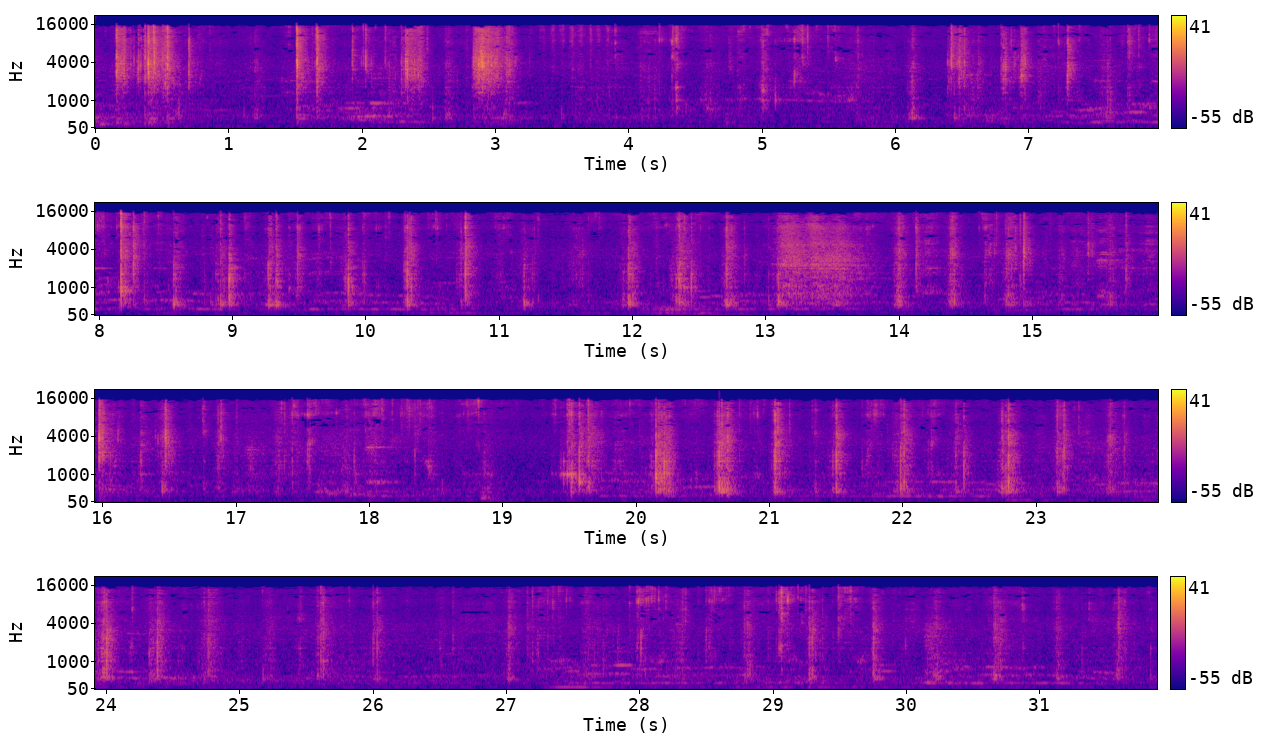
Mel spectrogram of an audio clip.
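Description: Close-miked crunching and chewing of dry grey clay, with many sharp crackles from pieces being bitten and crumbled by fingers on a plastic tray. The crackling comes in busier runs, a few seconds at a time.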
